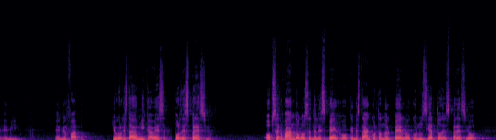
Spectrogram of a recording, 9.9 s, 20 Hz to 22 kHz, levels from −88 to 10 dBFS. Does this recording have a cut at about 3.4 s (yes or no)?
yes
